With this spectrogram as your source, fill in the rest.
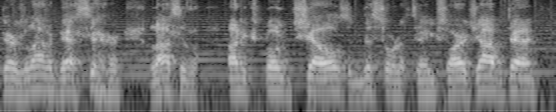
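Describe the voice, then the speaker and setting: Music plays in the background. A man with a fairly high voice speaks at a moderate pace. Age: 90s. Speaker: World War II Navy veteran. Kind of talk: interview answer.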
